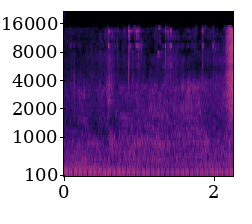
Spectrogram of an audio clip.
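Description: A steady low engine drone, one unchanging pitch throughout.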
